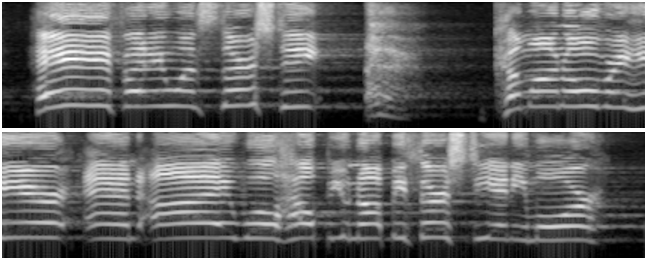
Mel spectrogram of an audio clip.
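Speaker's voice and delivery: mock shout, loud and high-pitched. Imagining a guy standing up in the middle of Sunfest calling out, retelling a loud shout. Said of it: "shouted in a loud voice".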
